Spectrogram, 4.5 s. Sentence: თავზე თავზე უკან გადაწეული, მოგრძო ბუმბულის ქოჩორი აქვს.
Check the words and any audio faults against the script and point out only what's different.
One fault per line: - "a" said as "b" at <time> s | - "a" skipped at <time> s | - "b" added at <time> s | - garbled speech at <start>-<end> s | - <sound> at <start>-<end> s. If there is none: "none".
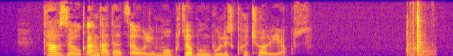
- "თავზე" skipped at 0.8 s
- thud at 4.0-4.4 s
